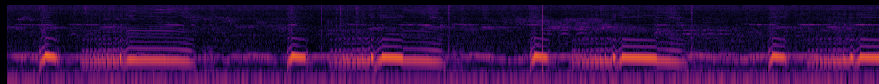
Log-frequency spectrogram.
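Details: Ringneck dove giving its general cooing: a short sharp note followed by a long, even, mellow coo, the pattern repeated about every two and a half seconds over a steady low hum.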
